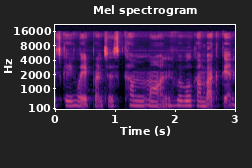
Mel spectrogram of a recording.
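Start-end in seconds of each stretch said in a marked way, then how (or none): none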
